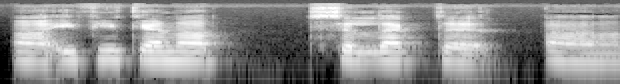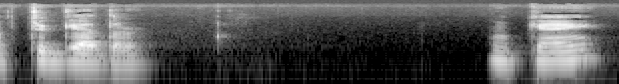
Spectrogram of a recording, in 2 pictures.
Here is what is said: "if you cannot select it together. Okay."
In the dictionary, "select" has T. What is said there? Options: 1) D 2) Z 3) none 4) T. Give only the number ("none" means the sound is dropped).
4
